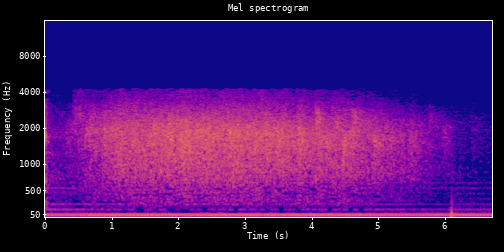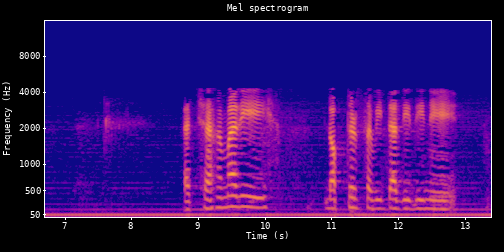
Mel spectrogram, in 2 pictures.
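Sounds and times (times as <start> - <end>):
audience clapping loudly: 0.0 - 6.2
speech: 8.8 - 10.2, 10.9 - 13.0.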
